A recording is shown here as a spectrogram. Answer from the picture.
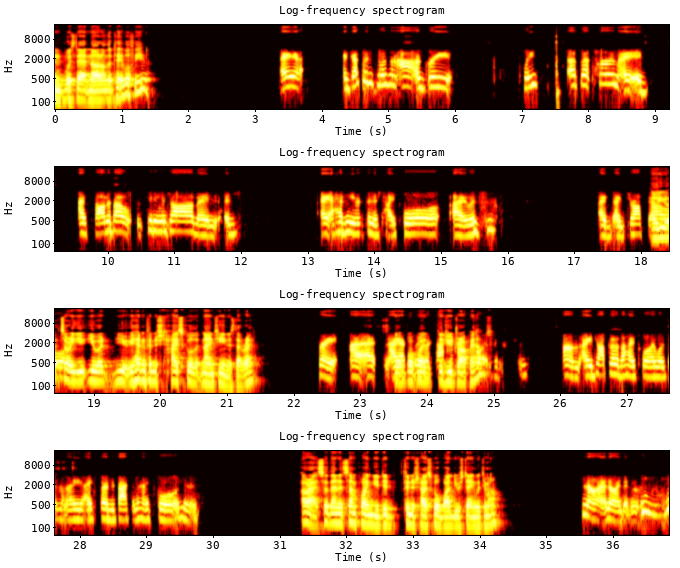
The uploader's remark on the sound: Call In Show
